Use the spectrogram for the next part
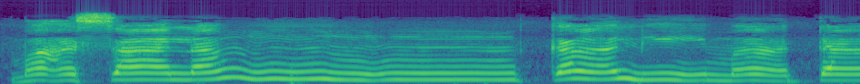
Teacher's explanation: dia bukan bunyi lan tapi bunyi dia lang, L-A-N-G, lang. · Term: ikhfa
